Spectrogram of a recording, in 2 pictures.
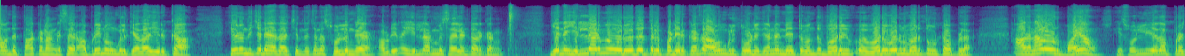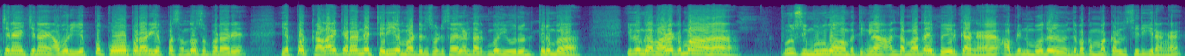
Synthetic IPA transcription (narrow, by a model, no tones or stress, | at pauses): ʋɐnd̪ɯt̪aːkːɐɽaːŋɡɐsaːɾɐpːɐɽɪnːɐʊŋɡɐɭɯk̬ːeːðaːðɯɪɾɯkːaː | ɪɾɯnd̪ɯt͡ʃːɯnːaːeːðaːt͡ʃːɯɾɯnd̪t͡ʃːɯnːaːsɔlːɯŋɡɐɐpːɽɪnːaːɛlːaːɾɯmeːsɐɪlɐɳʈaːɪɾɯkːaːŋɡɐ | d͡ʒɛnːɐɛlːaːɾɯmeːɔɾɯʋɪðɐt̪̬ːɪlpɐɳːɪɾɯk̬ːɐɾɐðãːɐʋɐŋɡɐɭɯkːɯt̪oːniðɯeːnːaːniːt̪̬ːɯʋɐnd̪ɯʋɐɾɯʋɐɾɯʋɐɾɯnɯʋɐɾɯt̪̬ːɯʋʊʈːaːp̬ːɯɭɐ | ɐðɐnaːlɐɔɾɯbɐjɐ̃sɔlːɪeːðãːpɪɾɐt͡ʃːɐnɛaːjt͡ʃːɯnːaːɐʋɐɾɯɛpːokoːʋɐpːɐɾaːɾɯɛpːosɐnd̪oːʂɐpːɐɾaːɾɯ | ɛpːokɐɭaːkːɐɾaːneːt̪ɛɾɪjɐmaːʈ̬ːɯ̃nːɯs̬ɔlːʈːisɐɪlɐɳʈaːɪɾɯkːɯmpoːðɯɪʋɐɾɯʋɐnd̪ɯt̪ɪɾɯmbɐ | ɪʋɐŋɡɐʋɐɻɐkːɐmaː | puːs̬imʊɻʊɣaːɣɐ̃mpaːt̪̬iːŋɡɐlaːɐnd̪ɐmaːɾɪt̪ãːɪpːoːɪɾɯkːaːŋɡɐɐpːɐɽɪnːɯmpoːðɯɪnd̪ɐpɐkːɐ̃mːɐkːɐɭʋɐnɯsɪɾɪk̬ːɪɾaːŋɡɐ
